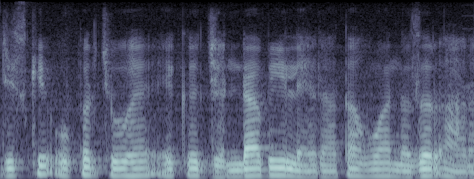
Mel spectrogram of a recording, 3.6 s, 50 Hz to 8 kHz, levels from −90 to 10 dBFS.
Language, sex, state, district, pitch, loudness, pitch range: Hindi, male, Chandigarh, Chandigarh, 110 Hz, -18 LUFS, 105-115 Hz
